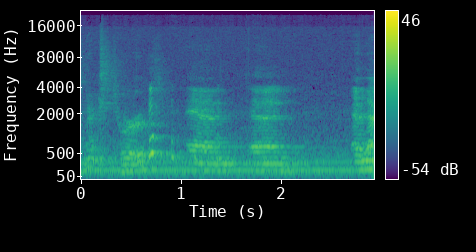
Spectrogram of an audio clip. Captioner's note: female laughing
